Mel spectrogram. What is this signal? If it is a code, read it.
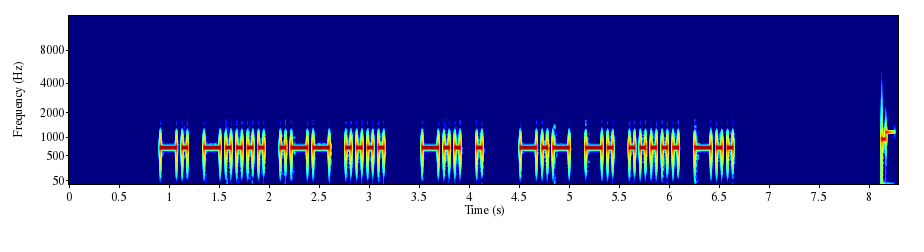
Morse code, heard as a keyed tone, about 22 wpm, 700 Hz. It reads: N6WH DE KN5D
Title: USA Callsign DE Callsign - 4 Characters - 22wpm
